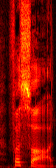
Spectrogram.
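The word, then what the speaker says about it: façade: Usually, there'll be a little indication on the bottom of that C that you have to pronounce it like an S or something like an S. Yeah, here it's facade.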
